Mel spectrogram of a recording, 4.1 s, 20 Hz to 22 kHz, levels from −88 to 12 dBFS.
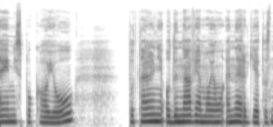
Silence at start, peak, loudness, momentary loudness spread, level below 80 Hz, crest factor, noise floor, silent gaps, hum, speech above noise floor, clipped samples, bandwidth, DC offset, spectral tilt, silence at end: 0 s; -8 dBFS; -23 LUFS; 10 LU; -62 dBFS; 14 dB; -54 dBFS; none; none; 32 dB; under 0.1%; 16 kHz; under 0.1%; -6.5 dB/octave; 0 s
